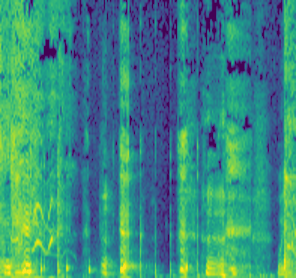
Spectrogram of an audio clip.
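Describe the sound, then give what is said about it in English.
A person has a coughing fit, coughing in a series of short bursts with voiced, hiccup-like breaths between them. The sounds are fairly loud and come in an irregular rhythm. “It feels like the coughing.”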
